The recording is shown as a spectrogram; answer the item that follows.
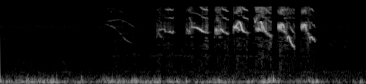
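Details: Held on a hand, a double-collared seedeater gives a soft high whistle, then a quick series of around eight bright, descending, buzzy-edged notes over about a second and a half.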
